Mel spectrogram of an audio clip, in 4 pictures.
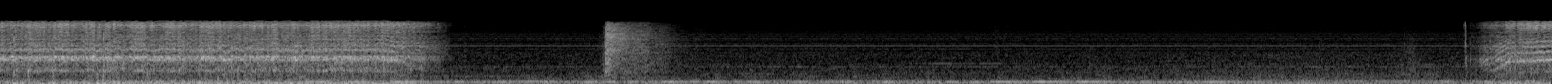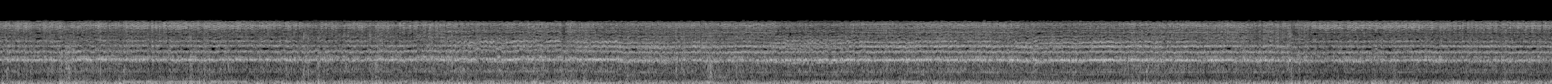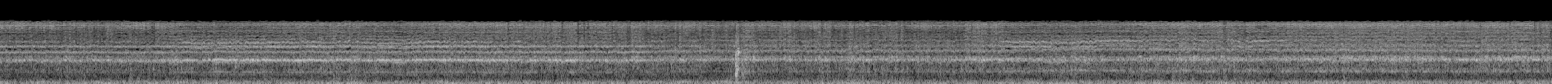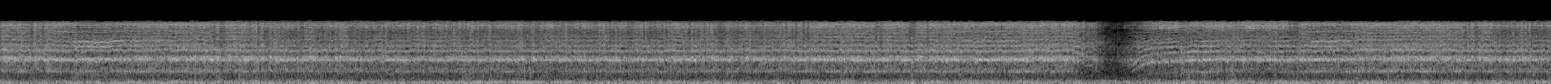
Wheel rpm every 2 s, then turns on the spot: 170, 160, 20, 0, 0, 0, 0, 60, 150, 160, 160, 140, 150, 150, 150, 150, 150, 150, 150, 160, 160, 160, 160, 160, 160, 160, 160, 160, 140, 140, 160.
none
